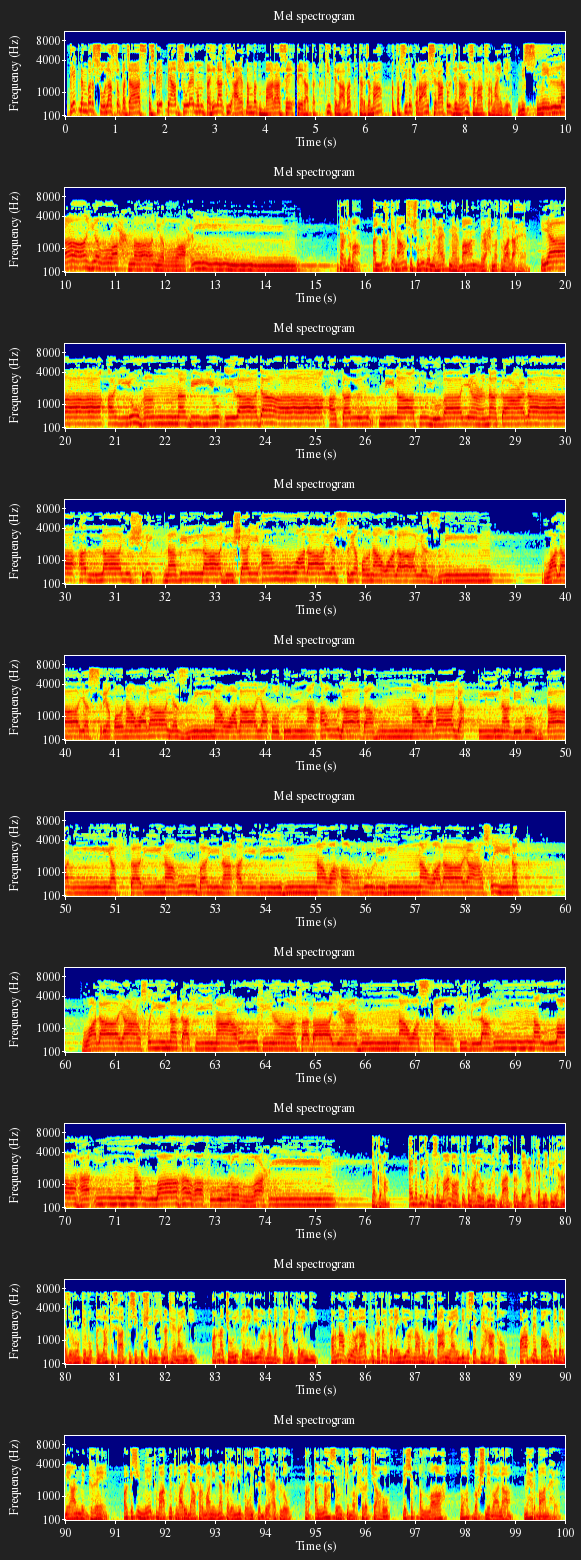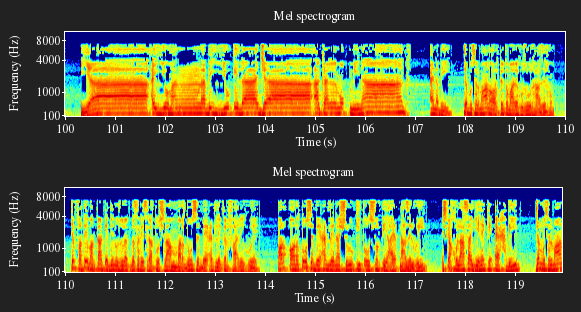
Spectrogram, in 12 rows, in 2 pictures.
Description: Surah Al-Mumtahinan 12 To 13 Tilawat , Tarjama , Tafseer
